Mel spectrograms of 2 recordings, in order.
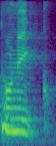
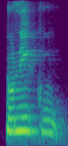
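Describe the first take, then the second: First: The final u is voiceless. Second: The final u is fully voiced.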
